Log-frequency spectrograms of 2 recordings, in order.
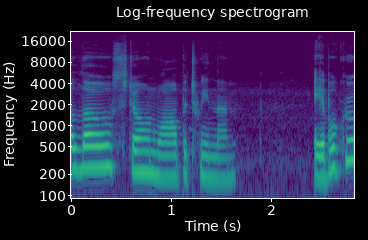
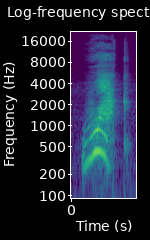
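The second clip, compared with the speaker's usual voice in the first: high, loud whack; whack sound effect; 10 semitones higher, 8 dB louder than usual. A narrator's reading. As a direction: smack it out. Sound word in story.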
